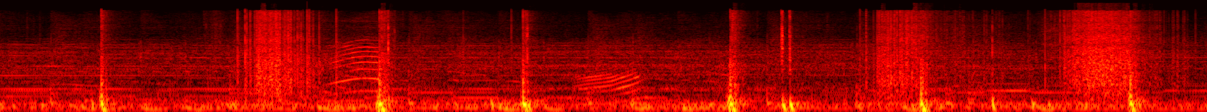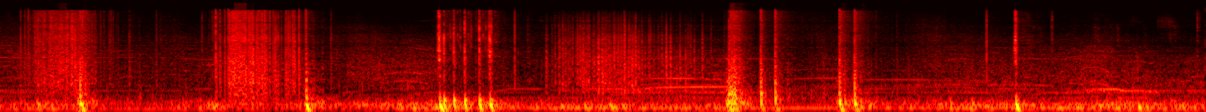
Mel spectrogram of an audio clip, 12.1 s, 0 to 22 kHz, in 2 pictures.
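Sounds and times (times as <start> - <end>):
hissing crackling fireworks: 0.1 - 11.6
firework bangs: 0.4 - 11.4
string of firework pops: 3.6 - 11.4.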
